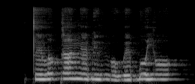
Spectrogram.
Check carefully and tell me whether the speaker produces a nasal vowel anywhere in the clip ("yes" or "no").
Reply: yes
